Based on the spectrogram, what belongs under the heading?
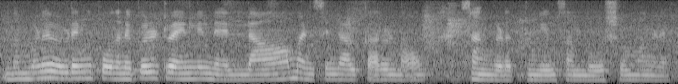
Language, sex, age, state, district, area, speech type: Malayalam, female, 30-45, Kerala, Kasaragod, rural, spontaneous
